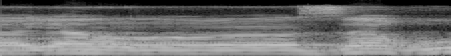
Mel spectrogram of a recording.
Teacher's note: نون کی آواز کو ناک میں چھپا کر ایک الف کی مقدار کھینچ کر پڑھیں گے۔ غین حروف مستعلیہ میں سے پر پڑھیں گے۔ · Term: اخفا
